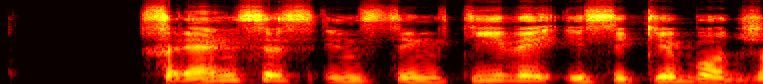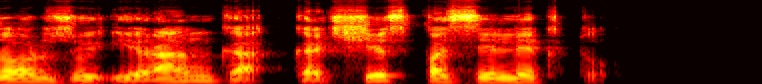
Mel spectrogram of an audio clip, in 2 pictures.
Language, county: Lithuanian, Kaunas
